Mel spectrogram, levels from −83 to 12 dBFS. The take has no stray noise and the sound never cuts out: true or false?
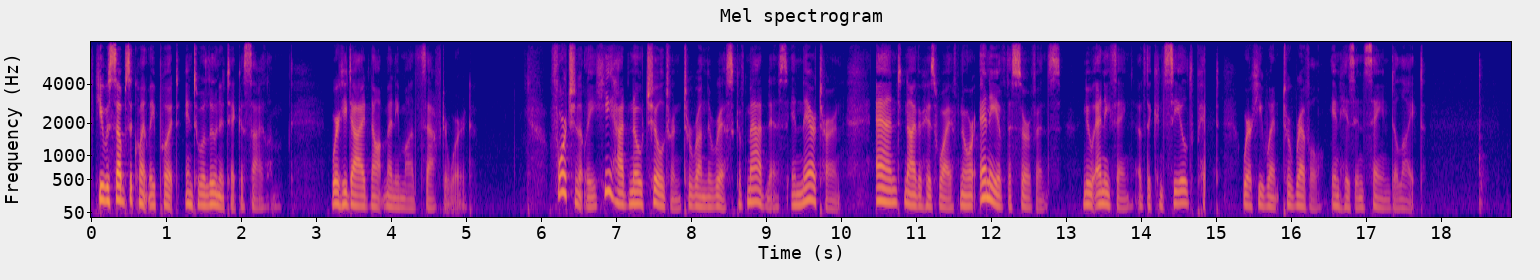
false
